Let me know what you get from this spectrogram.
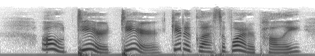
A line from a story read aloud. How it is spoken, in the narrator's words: cried Mr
